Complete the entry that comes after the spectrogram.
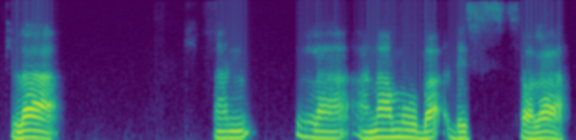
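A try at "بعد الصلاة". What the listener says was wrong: nah, ini bukan ba'di ya ba'da as-salat tentunya untuk jawaban yang terakhir ini mudah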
